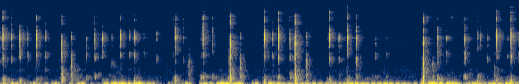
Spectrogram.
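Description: A compact backlit mechanical keyboard with plastic keycaps and a translucent glowing case is typed on rapidly with the fingertips of both hands. A quick, uneven stream of short, crisp key clicks with a bright tick and a soft low thud plays over a quiet background.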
